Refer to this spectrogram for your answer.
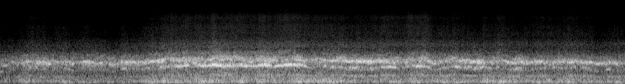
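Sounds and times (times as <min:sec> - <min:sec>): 
wind whistling: 0:00.0 - 0:06.2.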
